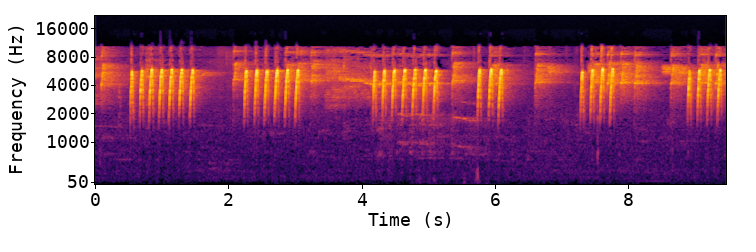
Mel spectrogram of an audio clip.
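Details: Bar-winged prinia, described as a very vocal singer, giving bursts of five to eight sharp, high, ticking notes in rapid series, each burst about a second long with short pauses between, over faint hiss.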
